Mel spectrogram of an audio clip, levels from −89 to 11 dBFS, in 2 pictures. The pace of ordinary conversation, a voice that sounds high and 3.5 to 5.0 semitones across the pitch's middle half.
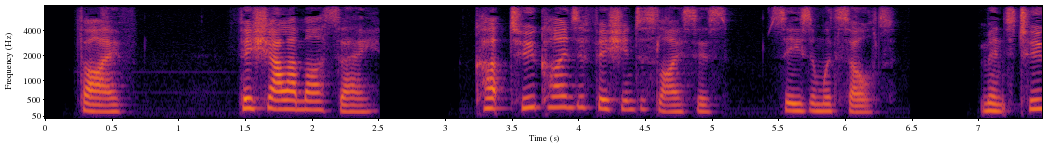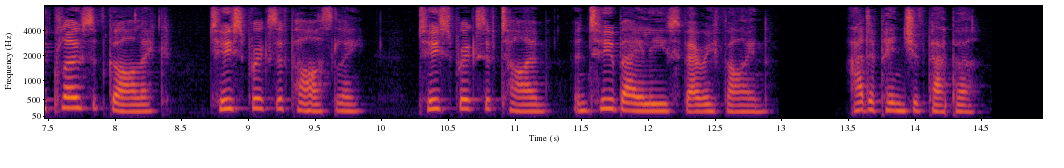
No: average, 155 wpm; high, 200 Hz; wide, 5.4 semitones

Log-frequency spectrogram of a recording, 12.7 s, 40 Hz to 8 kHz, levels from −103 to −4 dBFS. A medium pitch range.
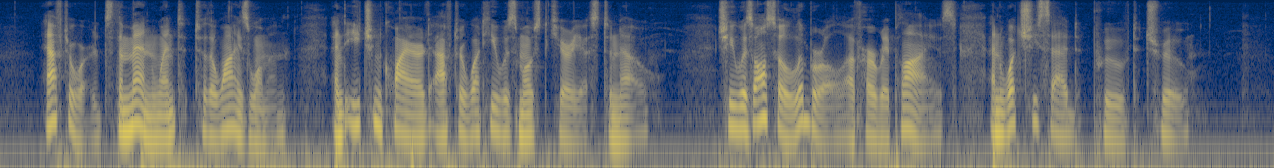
Yes: average, 4.5 semitones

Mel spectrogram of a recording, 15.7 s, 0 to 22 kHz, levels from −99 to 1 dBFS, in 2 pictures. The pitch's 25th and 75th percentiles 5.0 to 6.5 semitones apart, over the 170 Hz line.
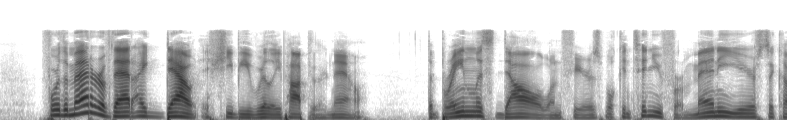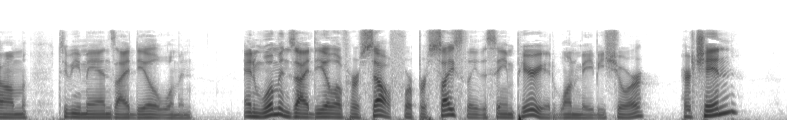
No: wide, 5.5 semitones; low, 105 Hz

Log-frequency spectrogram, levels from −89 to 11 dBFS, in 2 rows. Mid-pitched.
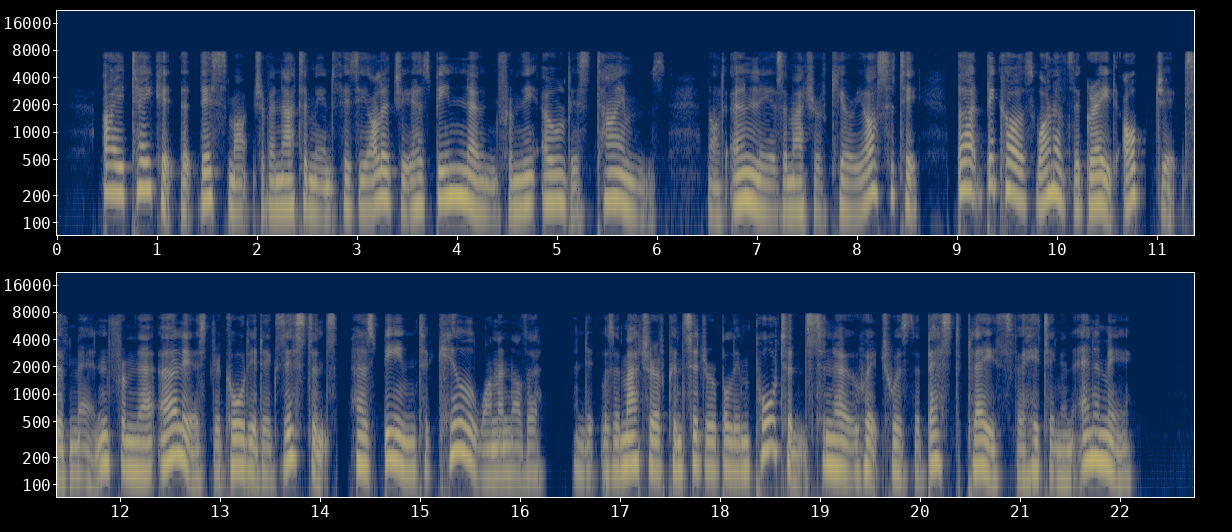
Yes: medium, 150 Hz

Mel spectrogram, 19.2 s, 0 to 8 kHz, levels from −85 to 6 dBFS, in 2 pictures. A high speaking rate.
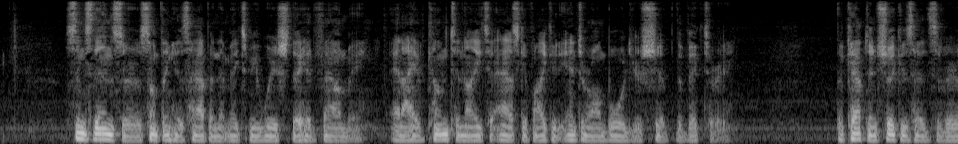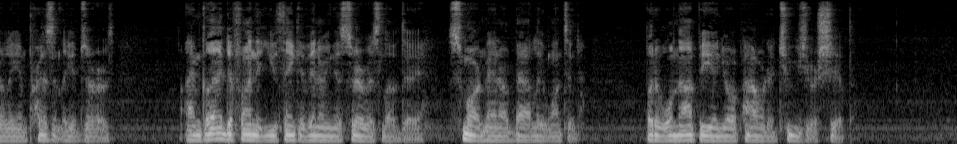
Yes: fast, 220 wpm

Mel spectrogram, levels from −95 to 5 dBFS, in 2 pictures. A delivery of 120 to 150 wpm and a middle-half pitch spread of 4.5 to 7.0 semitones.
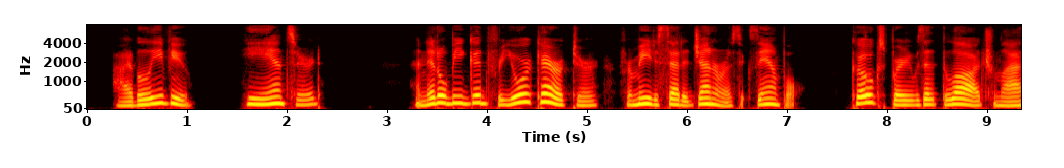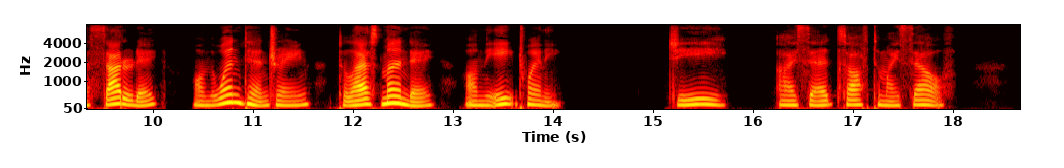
No: average, 145 wpm; average, 4.0 semitones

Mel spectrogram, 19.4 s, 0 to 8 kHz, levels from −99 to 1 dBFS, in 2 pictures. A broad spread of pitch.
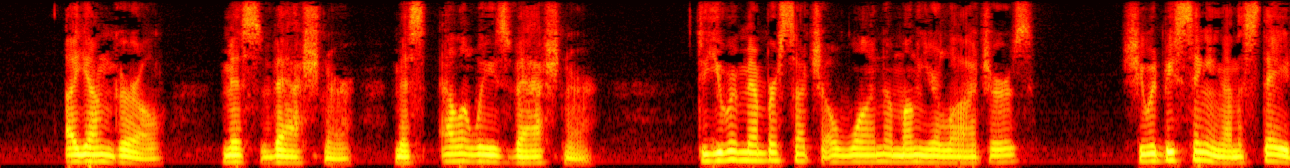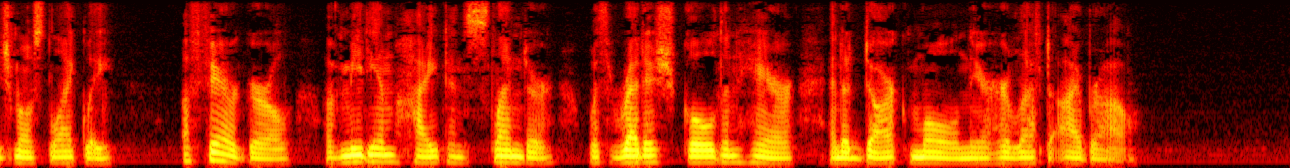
No: average, 3.4 semitones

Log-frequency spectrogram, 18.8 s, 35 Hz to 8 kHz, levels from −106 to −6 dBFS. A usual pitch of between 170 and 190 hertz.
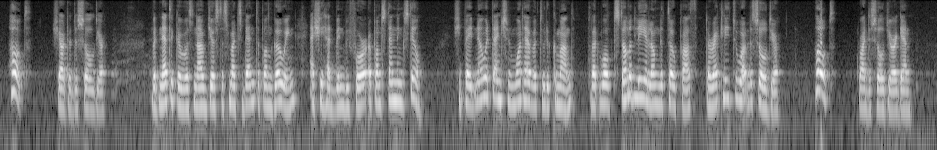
Yes: medium, 185 Hz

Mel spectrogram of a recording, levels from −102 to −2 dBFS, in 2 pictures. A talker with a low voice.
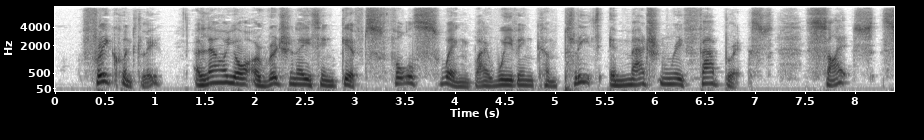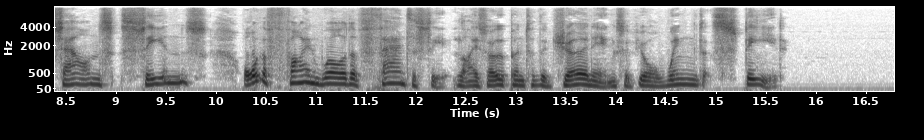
No: medium, 150 Hz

